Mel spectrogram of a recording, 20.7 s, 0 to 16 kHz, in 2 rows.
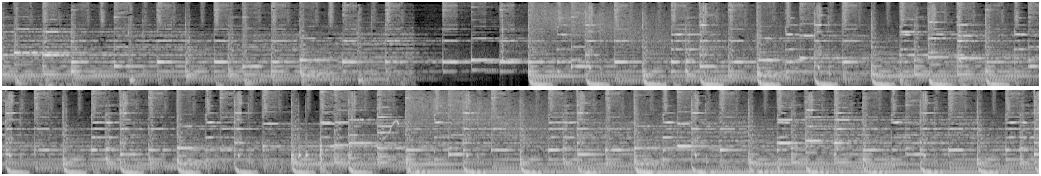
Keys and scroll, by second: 5.6 v, 18.1 BackSpace, 18.5 KP_0.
